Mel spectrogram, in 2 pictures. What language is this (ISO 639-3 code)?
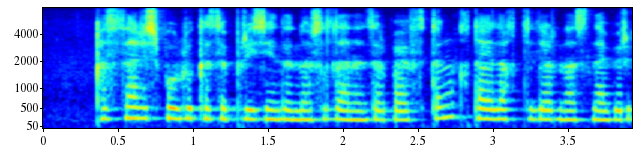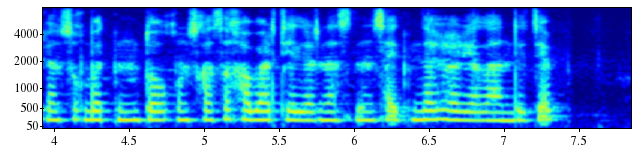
kaz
